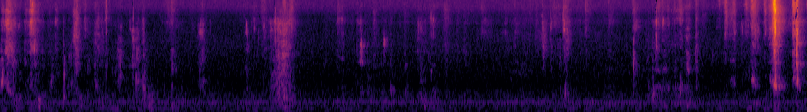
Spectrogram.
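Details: A five-month-old female Golden Retriever puppy crunches and chews various raw vegetables in sharp, irregular bites over a low steady hum.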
